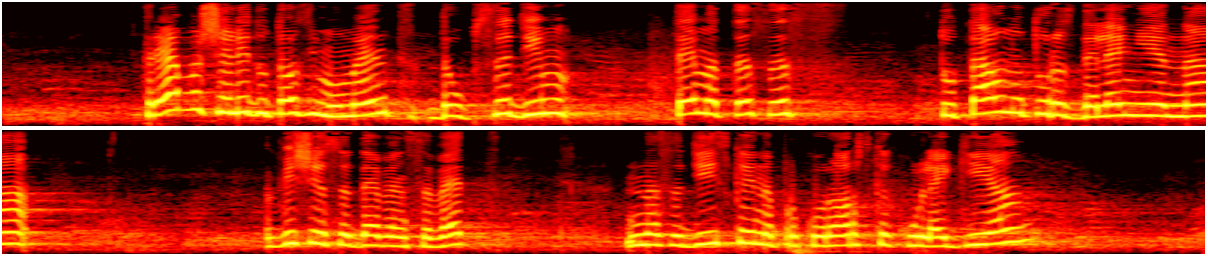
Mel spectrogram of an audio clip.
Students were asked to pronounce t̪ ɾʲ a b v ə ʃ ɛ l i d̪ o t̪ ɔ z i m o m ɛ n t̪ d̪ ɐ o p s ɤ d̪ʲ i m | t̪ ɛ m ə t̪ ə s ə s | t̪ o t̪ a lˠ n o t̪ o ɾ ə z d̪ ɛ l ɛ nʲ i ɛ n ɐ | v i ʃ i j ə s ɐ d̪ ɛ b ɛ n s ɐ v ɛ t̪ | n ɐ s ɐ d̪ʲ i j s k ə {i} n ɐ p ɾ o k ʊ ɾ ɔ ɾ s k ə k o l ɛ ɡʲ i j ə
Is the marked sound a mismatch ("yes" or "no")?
no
